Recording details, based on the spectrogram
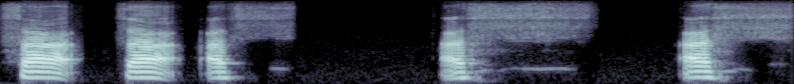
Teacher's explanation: Tip of the tongue ऊपर के दो दांतों से थोड़ी बाहर लेकर आती, जिसकी वजह से साउंड तो आ रहा है लेकिन साउंड में क्या हो रहा है, पस्ती आ रही है, और पस्ती आने के साथ साथ क्या हो रहा है, लाइट आकर आपको विस्परिंग या सांस का जारी होना महसूस हो रहा है। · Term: हुर्फे महमूसा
